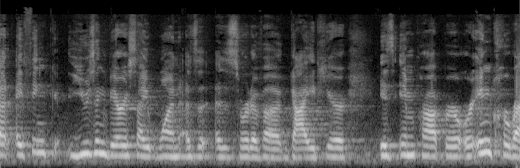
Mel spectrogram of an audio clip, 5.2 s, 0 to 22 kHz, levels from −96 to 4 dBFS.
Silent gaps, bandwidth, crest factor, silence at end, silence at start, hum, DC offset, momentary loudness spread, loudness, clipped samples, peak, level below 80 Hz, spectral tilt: none; 16.5 kHz; 16 dB; 0 s; 0 s; none; under 0.1%; 7 LU; -22 LUFS; under 0.1%; -6 dBFS; -72 dBFS; -5.5 dB/octave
